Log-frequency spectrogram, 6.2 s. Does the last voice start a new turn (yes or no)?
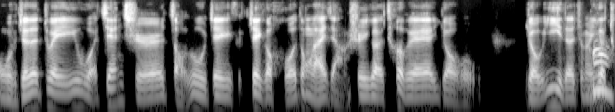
yes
